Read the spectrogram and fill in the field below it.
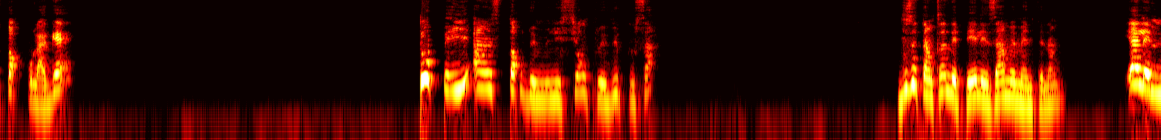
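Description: A woman talks with animation, close to the microphone, in bursts with pauses.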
